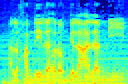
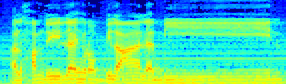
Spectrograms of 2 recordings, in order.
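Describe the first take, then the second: First: The final vowel is held only briefly. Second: The final vowel is drawn out longest. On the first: "dua dua harakat" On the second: "Isba' ni maksudnya enam harakat, panjang sikit"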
